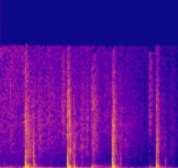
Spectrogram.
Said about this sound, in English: Ah, so you just recreate whatever sounds you see? Sometimes, like when it's something simple, like footsteps walking down the street.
